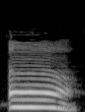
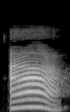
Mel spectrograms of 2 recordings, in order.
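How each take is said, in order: First: The vowel is said through the nose and mouth. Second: The vowel is said through the mouth only. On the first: "ela passa a ter o som de AN" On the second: "com o som normal dela de A"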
